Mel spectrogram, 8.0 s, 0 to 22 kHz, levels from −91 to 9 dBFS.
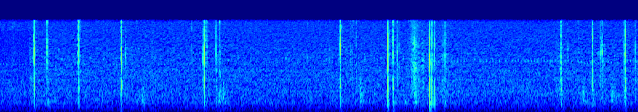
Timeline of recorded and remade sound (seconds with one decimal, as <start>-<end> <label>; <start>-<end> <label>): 0.0-8.0 recorded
